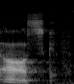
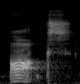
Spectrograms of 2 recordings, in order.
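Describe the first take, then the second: First: The word ends with s followed by k. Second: The word ends with k followed by s. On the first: "which I would say ask" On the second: "It's arcs"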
